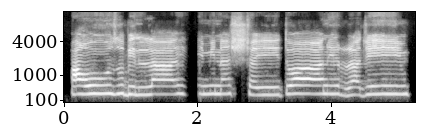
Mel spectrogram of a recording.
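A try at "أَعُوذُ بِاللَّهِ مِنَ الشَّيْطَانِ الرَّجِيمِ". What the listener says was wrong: इसमें दो गलतियां हैं। एक अऊज़ु में हमजा और आइन की अलग अलग आवाज आनी चाहिए। अऊज़ु, अऊज़ु। ये आइन को भी अब हमजा की तरह पढ़ रही हैं। अऊज़ु। ठीक है, आइन आपका ठीक नहीं है, बहरहाल इसको आपने ठीक करना है, इसकी प्रैक्टिस करनी है, आगे चलें।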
